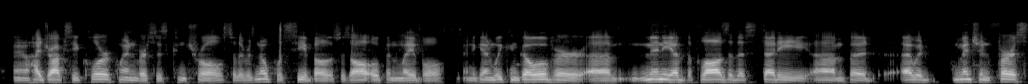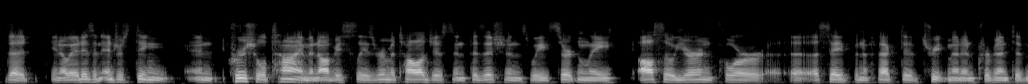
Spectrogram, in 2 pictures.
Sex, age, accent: male, 30-49, American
